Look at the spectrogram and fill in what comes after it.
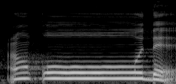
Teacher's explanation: Kemudian dalnya ini jika berhenti hukumnya adalah qalqalah kubra karena ada huruf qalqalah yang sukunnya ini tidak asli ya, melainkan karena kita berhenti dibacanya kita pantulkan dengan pantulan yang lebih besar, lebih berkumandang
